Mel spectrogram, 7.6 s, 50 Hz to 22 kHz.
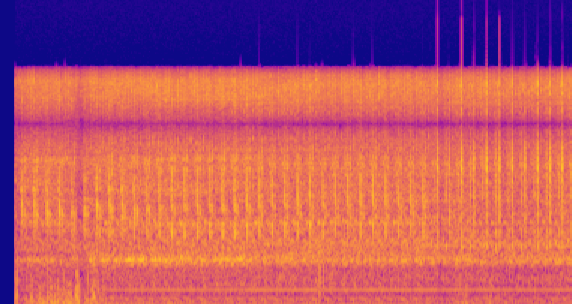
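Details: Subaru Impreza EJ20 at idle, 30 psi oil pressure: sharp regular tapping about ten per second, loudest at top of passenger-side head above cylinder one; intermittent, appeared right after startup, no metal in drained oil; cause unknown.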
